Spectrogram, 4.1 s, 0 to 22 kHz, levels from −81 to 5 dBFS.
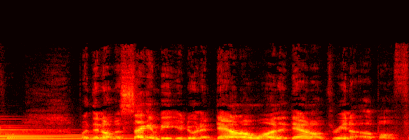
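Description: Nothing here sounds wrong: there's no glitch, dropout or other technical fault anywhere in the clip.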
